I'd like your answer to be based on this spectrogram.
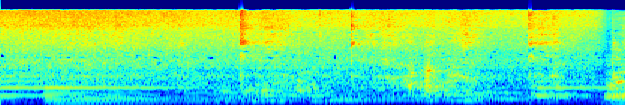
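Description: Ground spices frying in oil with fried onions and ginger paste for a katla fish curry, a steady close sizzle with a few sharp stirring scrapes and clinks, alone.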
